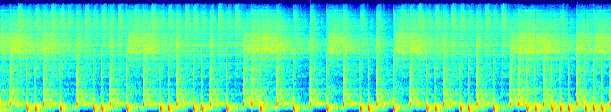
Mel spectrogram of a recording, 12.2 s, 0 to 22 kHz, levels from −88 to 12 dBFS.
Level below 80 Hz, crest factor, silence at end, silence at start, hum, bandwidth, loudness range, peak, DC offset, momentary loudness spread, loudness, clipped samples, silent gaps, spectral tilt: -22 dBFS; 16 dB; 0 s; 0 s; none; over 20 kHz; 1 LU; 0 dBFS; under 0.1%; 4 LU; -15 LUFS; under 0.1%; none; -3.5 dB/octave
